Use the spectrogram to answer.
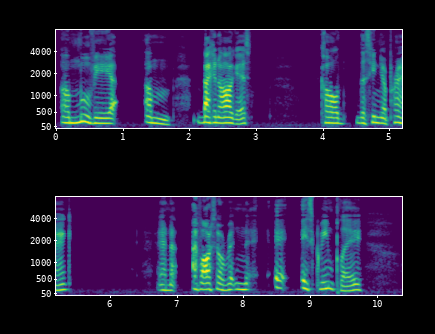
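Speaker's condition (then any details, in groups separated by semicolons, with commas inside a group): Down syndrome; cognitive disability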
